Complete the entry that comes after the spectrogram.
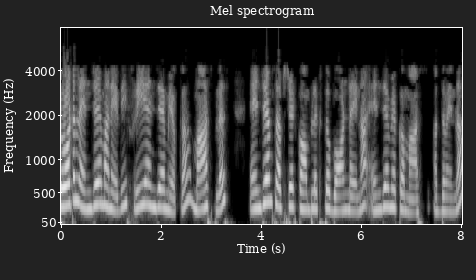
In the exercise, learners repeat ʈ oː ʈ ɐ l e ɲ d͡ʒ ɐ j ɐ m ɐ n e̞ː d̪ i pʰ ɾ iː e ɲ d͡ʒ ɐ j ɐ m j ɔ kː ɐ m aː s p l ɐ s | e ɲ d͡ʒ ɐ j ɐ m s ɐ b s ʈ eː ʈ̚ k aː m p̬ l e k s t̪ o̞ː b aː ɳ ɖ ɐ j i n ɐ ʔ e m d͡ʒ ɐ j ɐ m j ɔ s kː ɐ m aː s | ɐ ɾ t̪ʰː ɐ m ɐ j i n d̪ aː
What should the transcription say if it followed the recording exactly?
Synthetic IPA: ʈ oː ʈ ɐ l e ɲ d͡ʒ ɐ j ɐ m ɐ n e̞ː d̪ i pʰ ɾ iː e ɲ d͡ʒ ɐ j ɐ m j ɔ kː ɐ m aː s p l ɐ s | e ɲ d͡ʒ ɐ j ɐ m s ɐ b s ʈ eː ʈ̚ k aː m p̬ l e k s t̪ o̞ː b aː ɳ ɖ ɐ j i n ɐ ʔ e ɲ d͡ʒ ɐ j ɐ m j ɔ kː ɐ m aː s | ɐ ɾ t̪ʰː ɐ m ɐ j i n d̪ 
